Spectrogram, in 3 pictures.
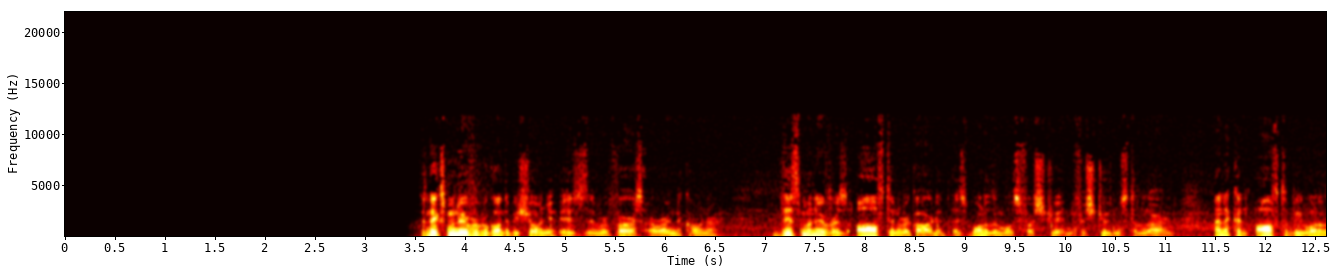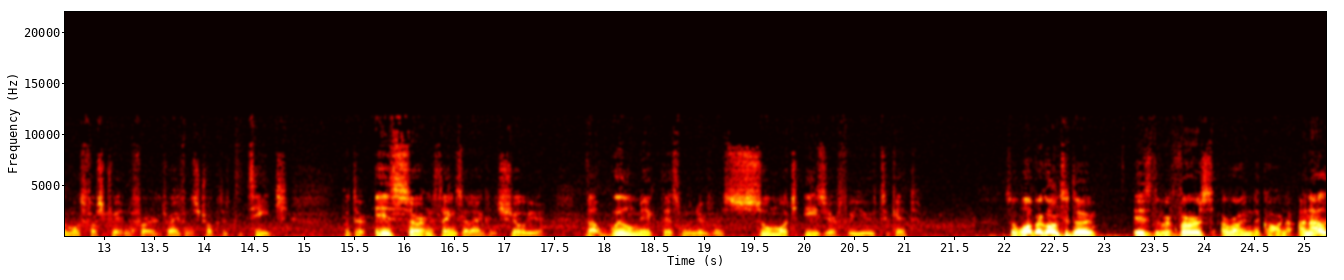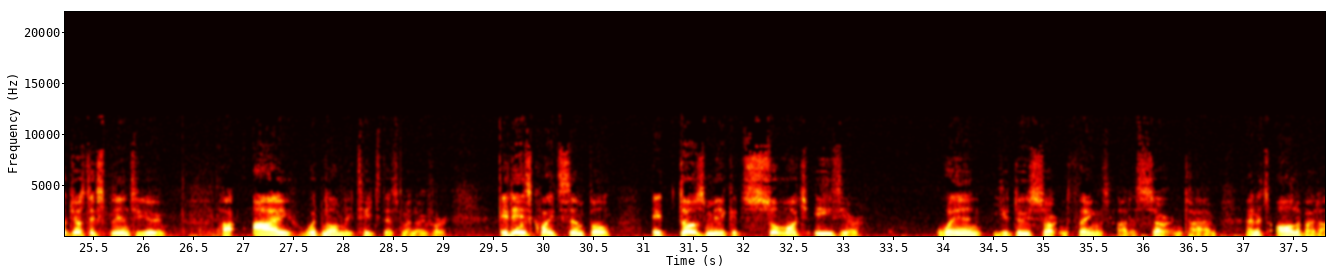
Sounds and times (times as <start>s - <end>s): Speech: 3.6s - 21.2s, 22.0s - 33.2s, 34.0s - 37.8s.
